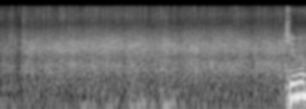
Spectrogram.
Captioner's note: the audience cheers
